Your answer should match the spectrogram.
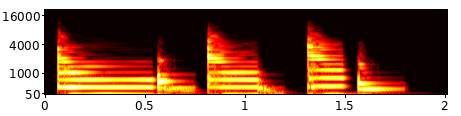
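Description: Short cartoon title-card jingle: five bright, separate notes in quick succession that stop near the end.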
